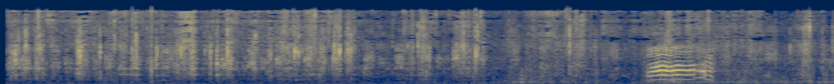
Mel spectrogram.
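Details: German Shepherd, a determined dog, struggling to pick up a huge stick outdoors; breathy rustling and scuffling noises, then one short, loud, wavering whine near the end, followed by quieter shuffling.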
